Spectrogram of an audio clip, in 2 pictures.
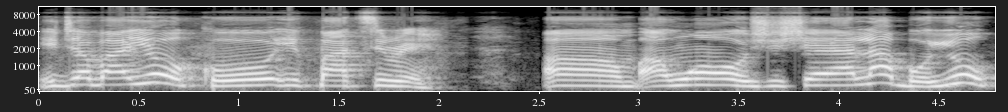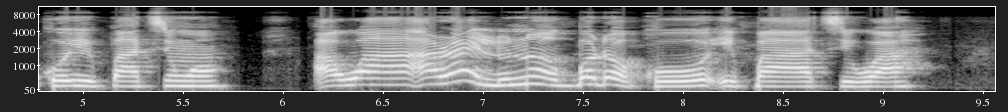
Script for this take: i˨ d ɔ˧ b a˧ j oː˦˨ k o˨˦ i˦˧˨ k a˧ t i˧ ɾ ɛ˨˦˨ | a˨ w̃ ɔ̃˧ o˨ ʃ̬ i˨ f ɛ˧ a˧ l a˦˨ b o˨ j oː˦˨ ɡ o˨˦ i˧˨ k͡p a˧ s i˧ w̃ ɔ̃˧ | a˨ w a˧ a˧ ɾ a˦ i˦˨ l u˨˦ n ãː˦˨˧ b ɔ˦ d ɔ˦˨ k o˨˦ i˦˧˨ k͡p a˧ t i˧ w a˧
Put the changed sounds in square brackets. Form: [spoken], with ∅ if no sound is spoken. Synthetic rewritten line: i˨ [d͡ʒ] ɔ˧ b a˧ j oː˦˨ k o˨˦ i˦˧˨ [k͡p] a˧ t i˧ ɾ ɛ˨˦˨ | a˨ w̃ ɔ̃˧ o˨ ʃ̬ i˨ [ʃ] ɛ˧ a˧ l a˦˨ b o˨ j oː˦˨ [k] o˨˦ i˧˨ k͡p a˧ [t] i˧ w̃ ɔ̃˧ | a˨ w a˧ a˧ ɾ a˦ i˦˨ l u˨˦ n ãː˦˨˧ [ɡ͡b] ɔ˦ d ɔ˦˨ k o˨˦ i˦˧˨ k͡p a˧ t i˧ w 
